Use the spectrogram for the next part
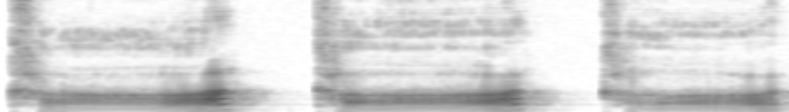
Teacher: it's a natural tone in a living syllable is not neutral or middle but it's a rising tone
